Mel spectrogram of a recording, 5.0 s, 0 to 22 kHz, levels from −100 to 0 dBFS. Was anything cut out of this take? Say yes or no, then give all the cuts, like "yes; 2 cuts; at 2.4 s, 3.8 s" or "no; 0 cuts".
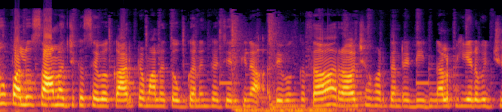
no; 0 cuts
